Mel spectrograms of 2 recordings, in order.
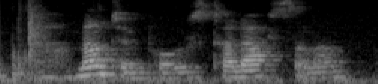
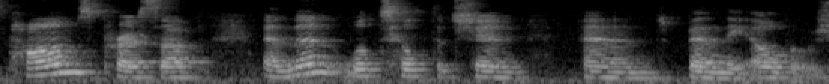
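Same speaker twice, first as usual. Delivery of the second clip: normal talking voice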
